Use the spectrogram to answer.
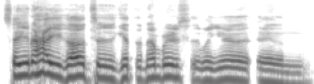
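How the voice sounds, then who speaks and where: A man's voice: on the high side, moderate pace, smooth, no room sound. A man co-hosting a casual podcast, telling a funny story in slangy talk and laughing as he goes. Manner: laughing anecdote teller, slangy. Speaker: podcast co-host. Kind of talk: casual group chat.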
